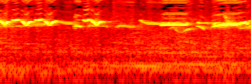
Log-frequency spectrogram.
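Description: A Chinese hwamei sings loud, rich whistled phrases, warbling and sliding up and down, with quick trills between the clear notes.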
